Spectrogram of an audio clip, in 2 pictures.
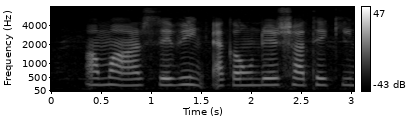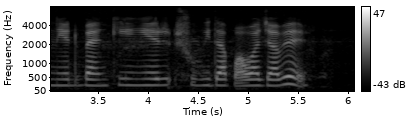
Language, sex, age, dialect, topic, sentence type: Bengali, female, <18, Jharkhandi, banking, question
